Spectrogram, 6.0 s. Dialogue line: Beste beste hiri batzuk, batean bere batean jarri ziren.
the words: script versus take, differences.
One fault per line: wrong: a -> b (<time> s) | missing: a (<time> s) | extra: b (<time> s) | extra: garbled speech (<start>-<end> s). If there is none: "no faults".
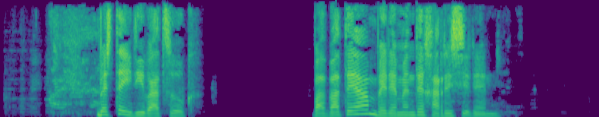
missing: beste (1.2 s)
extra: bat (3.2 s)
wrong: batean -> mende (4.0 s)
